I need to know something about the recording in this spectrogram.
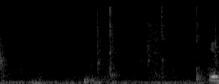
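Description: Quiet room tone with a low steady hum and a few faint, brief clicks and taps.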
